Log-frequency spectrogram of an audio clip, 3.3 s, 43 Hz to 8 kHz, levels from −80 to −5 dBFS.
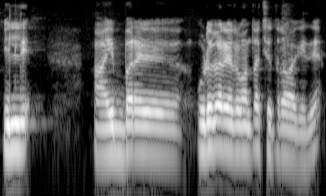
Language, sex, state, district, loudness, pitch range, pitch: Kannada, male, Karnataka, Koppal, -16 LUFS, 130-150 Hz, 140 Hz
